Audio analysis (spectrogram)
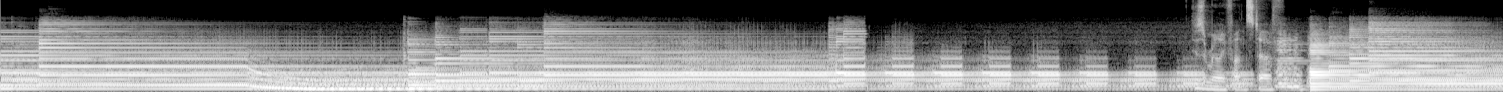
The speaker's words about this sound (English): So anyway. Love it. That's the Oracle Analog Echo from Mythos. Friggin' love it, man.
